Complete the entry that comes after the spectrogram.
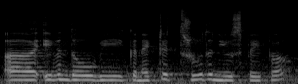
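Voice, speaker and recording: A woman in her fifties from India with an Indian English accent, telling her story as a guest in a casual interview, measured and full of pauses. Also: medium pitch, fairly even intonation, mellow, in a large hall, a little hiss or hum. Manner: measured, many pauses and "uh" fillers.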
